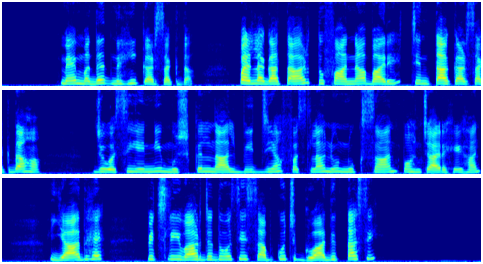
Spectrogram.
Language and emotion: Punjabi, fearful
